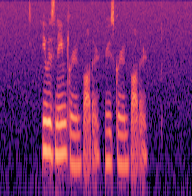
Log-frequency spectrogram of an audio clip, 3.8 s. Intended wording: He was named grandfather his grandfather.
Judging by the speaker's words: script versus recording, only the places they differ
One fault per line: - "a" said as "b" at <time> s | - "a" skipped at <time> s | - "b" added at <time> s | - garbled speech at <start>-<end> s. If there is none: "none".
none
